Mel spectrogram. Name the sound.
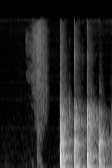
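knocking on a door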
